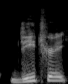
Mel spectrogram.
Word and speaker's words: Dietrich: Dietri Dietrich, which is spelled like diet, like a diet coke. D I T and then rich, the opposite of poor.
